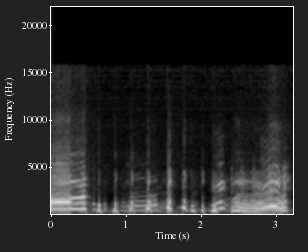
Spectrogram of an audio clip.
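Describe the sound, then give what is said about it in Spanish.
A voice imitates hens in a henhouse clucking nervously in protest: a quick, choppy run of clucks and squawks rising and falling in pitch, ending in a drawn-out warbling cackle, loud. “La reacción general fue un gran cloquerío nervioso de protesta.”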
